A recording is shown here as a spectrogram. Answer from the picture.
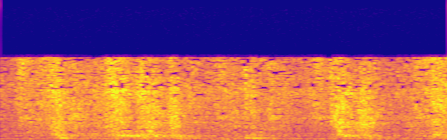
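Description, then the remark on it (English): Steady electromechanical hum and whir from the computers and machinery of an electromechanical telephone exchange, a continuous drone with low tonal bands and a few faint clunks rising briefly above it; no one speaks. “You're going to have to speak up over the electromechanical noise here.”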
